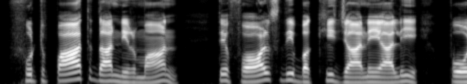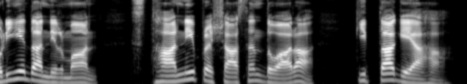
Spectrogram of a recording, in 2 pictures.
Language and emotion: Dogri, neutral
